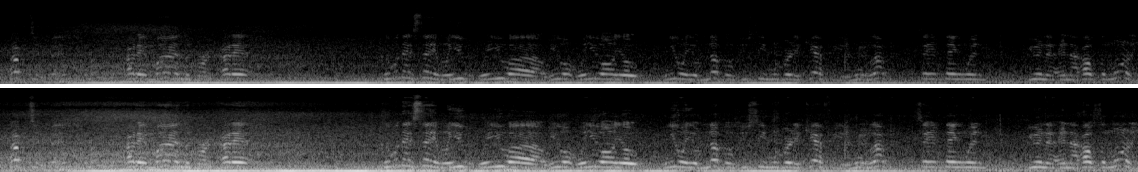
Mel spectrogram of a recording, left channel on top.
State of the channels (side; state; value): left; quieter; 13.4 dB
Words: to, man. How their minds work, how they. Cause what they say when you on your knuckles, you see who really care for you, who love you. Same thing when you're in the house of mourning.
